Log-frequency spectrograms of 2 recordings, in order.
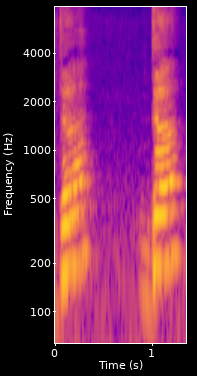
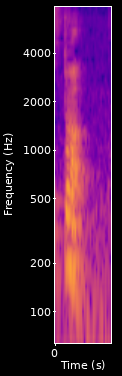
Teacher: One is d, another one is ta. Da is voiced, whereas ta is voiceless. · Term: alveolar plosive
